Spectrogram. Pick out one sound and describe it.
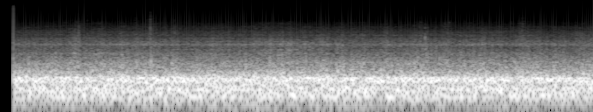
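A jet airliner's engines roar steadily from inside the cabin.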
